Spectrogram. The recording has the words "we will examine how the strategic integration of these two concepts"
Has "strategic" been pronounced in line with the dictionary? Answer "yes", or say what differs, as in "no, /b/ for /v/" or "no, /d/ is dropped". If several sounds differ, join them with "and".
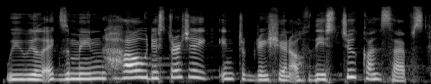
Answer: no, /dʒ/ is dropped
